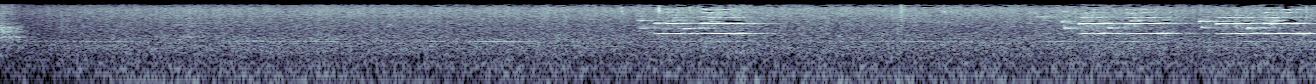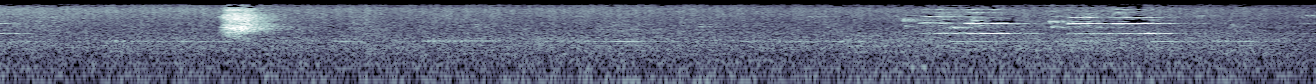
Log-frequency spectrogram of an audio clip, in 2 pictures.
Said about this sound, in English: two sounds I would like to share with you both recorded at the incredible green space called Point Pleasant Park. The first one is I call a ring ping bird because I thought someone had dropped their phone and was trying to call it.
